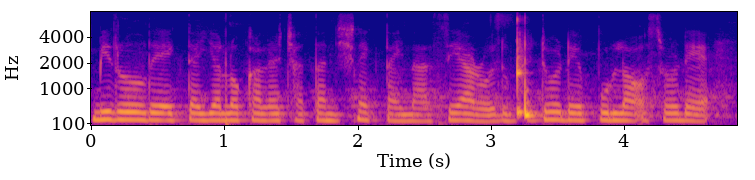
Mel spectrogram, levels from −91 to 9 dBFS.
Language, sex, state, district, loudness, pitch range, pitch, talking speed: Nagamese, female, Nagaland, Dimapur, -22 LUFS, 175-190 Hz, 180 Hz, 210 wpm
